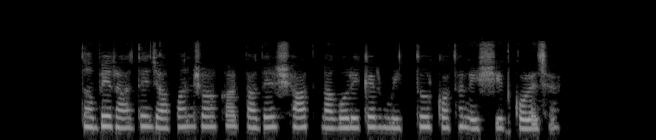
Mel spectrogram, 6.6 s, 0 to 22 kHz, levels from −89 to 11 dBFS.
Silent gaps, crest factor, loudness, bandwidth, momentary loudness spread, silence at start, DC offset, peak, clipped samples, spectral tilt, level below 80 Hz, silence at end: 1.71-1.75 s, 2.39-2.45 s, 3.15-3.20 s, 4.03-4.15 s, 4.33-4.37 s; 16 dB; -34 LUFS; 7.8 kHz; 6 LU; 0.8 s; under 0.1%; -18 dBFS; under 0.1%; -3.5 dB/octave; -82 dBFS; 1 s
